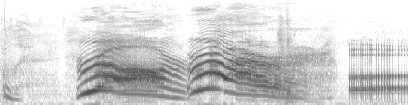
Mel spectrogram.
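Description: Cartoon dragons cry out with rising and falling voices.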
